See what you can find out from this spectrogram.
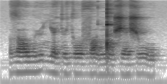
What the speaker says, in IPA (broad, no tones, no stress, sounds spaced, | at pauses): ð ɒ w ʉ ʎ ɛ j ʏ j o v ɒ ŋ͡ǃ ʏ ʒ ɛ ʒ u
